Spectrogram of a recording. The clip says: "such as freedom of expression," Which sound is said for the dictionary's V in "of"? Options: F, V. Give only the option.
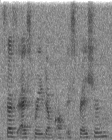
F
